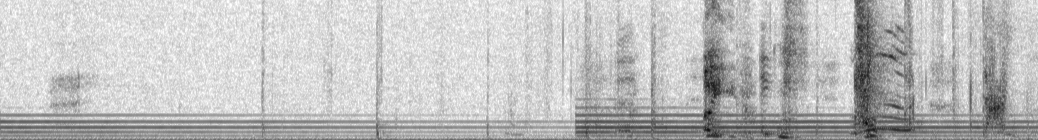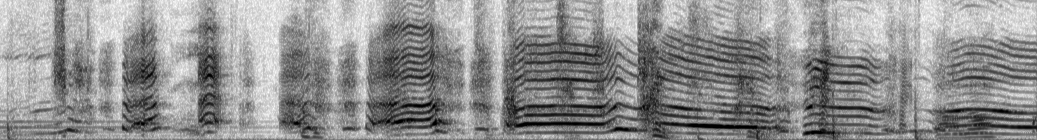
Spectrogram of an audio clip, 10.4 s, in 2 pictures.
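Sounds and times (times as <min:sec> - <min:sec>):
child crying in a dramatized scene of Granny Liu's visit to the Rongguo mansion: 0:03.1 - 0:10.3.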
